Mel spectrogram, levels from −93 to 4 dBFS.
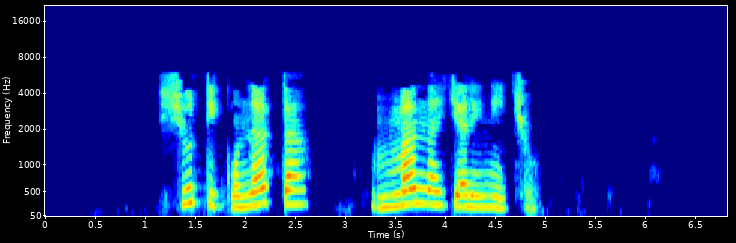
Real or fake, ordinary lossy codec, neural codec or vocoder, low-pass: fake; MP3, 24 kbps; vocoder, 22.05 kHz, 80 mel bands, WaveNeXt; 7.2 kHz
